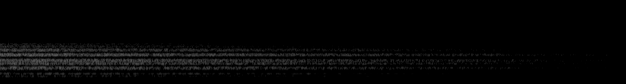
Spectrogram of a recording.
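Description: The closing held synthesizer tone of an electronic track: one rich, steady sound that fades out slowly and evenly.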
